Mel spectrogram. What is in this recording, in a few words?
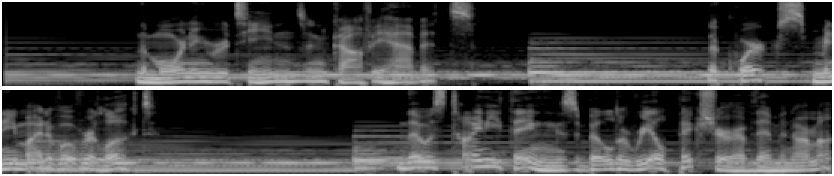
Narration, Male voices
